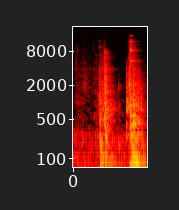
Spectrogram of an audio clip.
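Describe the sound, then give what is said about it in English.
A door opens with two short bursts of scraping, rattling noise, the second following about half a second after the first, with no voices. “Open up. I know you're in there.”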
